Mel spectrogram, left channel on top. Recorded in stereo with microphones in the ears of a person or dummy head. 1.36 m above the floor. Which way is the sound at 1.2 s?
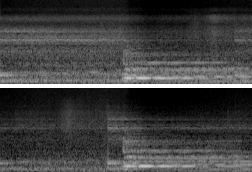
15° right (ahead or behind).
